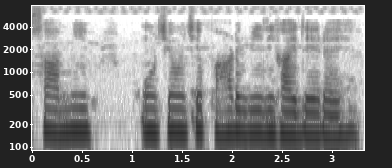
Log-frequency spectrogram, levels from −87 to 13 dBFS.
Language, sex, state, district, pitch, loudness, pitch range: Hindi, male, Uttar Pradesh, Saharanpur, 155 Hz, -17 LUFS, 150-165 Hz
